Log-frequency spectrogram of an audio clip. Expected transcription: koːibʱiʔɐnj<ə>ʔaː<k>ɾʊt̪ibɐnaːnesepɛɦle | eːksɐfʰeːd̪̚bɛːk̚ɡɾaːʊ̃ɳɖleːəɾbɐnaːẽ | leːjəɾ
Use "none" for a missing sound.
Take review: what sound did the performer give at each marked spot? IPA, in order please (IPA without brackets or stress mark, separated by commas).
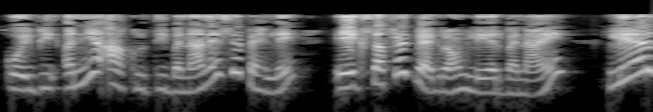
ə, k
